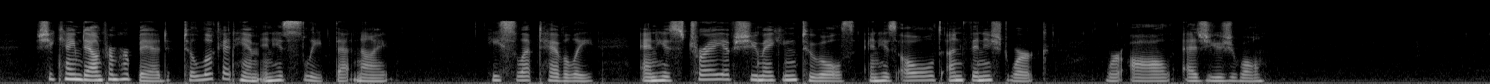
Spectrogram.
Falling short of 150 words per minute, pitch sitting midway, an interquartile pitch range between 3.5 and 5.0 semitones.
Yes: slow, 135 wpm; medium, 180 Hz; average, 4.2 semitones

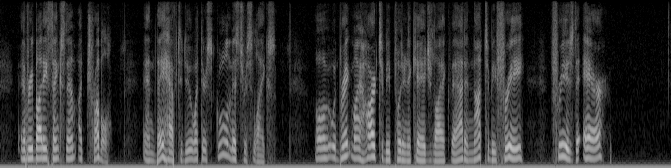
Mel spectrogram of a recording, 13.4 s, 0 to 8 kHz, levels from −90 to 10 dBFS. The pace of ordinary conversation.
Yes: average, 160 wpm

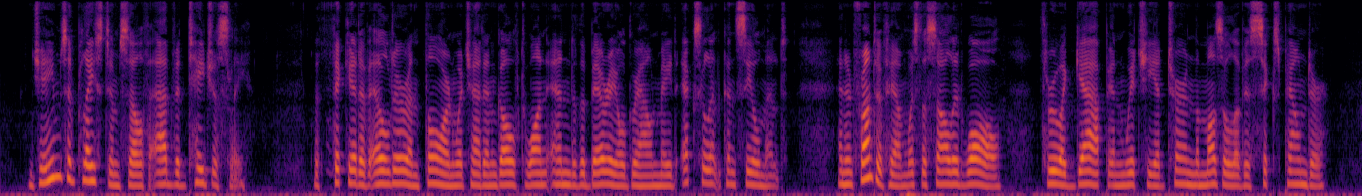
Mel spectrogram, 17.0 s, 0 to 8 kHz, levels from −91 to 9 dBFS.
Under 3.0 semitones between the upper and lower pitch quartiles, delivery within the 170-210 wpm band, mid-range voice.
No: narrow, 2.5 semitones; average, 160 wpm; medium, 180 Hz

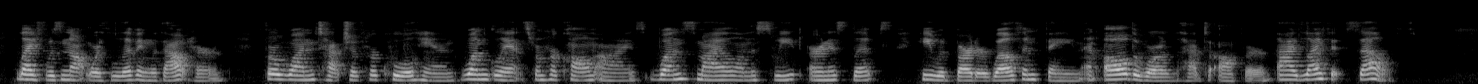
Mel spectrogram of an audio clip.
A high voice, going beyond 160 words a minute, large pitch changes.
No: high, 205 Hz; average, 170 wpm; average, 3.0 semitones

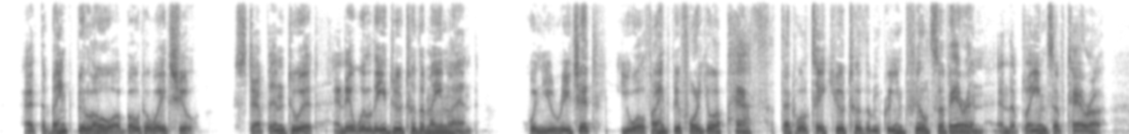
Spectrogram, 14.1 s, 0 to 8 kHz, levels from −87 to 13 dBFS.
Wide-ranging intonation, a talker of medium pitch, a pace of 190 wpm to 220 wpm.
Yes: wide, 7.4 semitones; medium, 150 Hz; average, 195 wpm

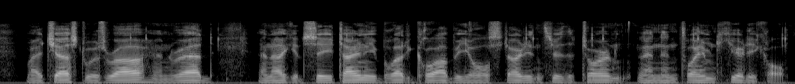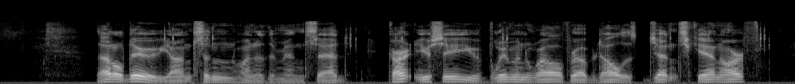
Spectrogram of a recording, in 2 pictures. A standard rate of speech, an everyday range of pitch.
Yes: average, 150 wpm; average, 3.2 semitones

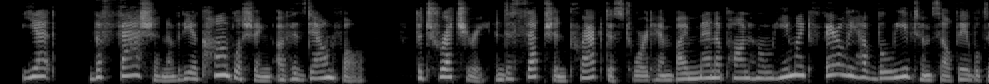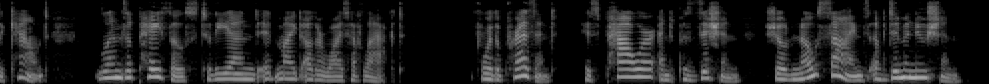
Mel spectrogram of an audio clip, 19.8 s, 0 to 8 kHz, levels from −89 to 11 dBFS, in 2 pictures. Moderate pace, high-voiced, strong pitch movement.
Yes: average, 160 wpm; high, 205 Hz; wide, 7.8 semitones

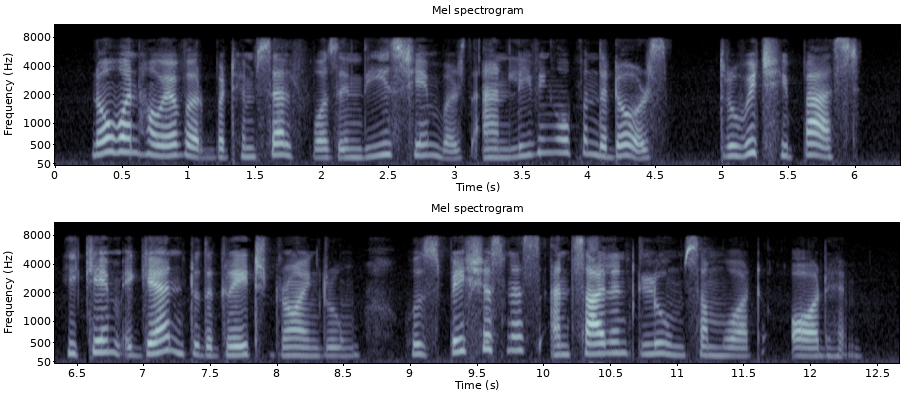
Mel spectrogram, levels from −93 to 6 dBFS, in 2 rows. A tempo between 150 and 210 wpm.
Yes: average, 160 wpm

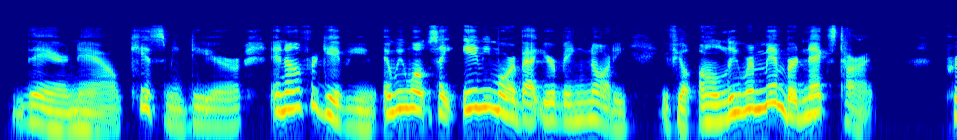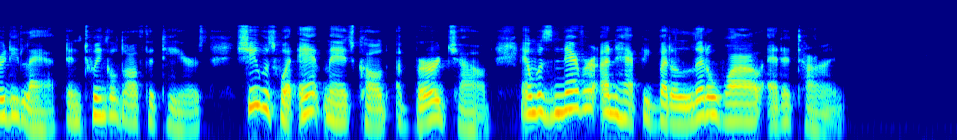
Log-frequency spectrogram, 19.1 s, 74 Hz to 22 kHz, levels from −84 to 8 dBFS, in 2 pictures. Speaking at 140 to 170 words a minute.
Yes: average, 165 wpm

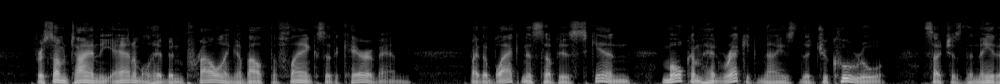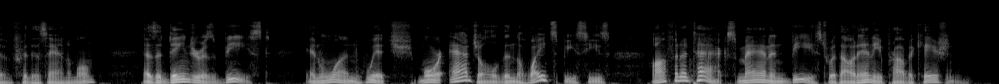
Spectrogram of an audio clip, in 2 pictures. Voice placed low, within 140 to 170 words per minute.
Yes: very low, 75 Hz; average, 160 wpm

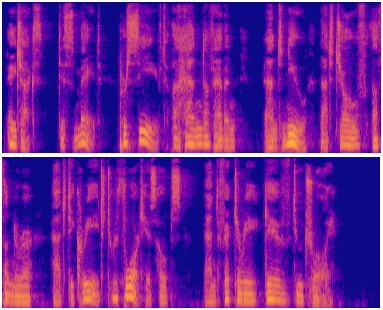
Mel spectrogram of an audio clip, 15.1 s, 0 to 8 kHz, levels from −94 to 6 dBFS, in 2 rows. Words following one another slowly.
Yes: slow, 95 wpm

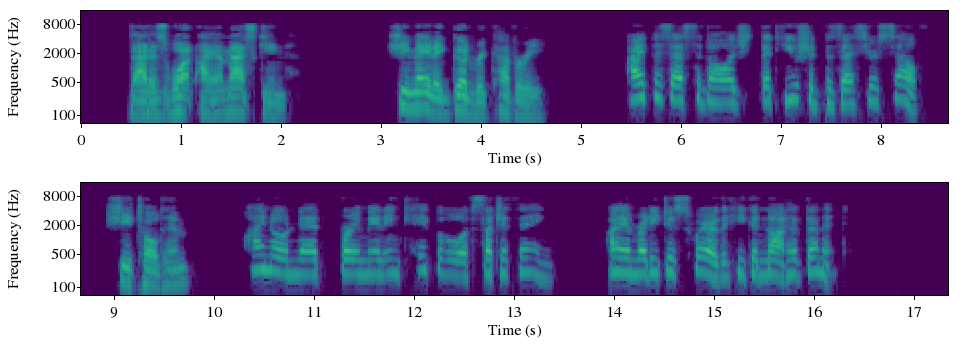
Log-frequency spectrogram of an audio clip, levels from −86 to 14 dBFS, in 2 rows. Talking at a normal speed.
Yes: average, 160 wpm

